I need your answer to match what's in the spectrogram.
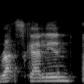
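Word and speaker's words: rapscallion: How do you say it? What's the word that ends off scallion? Rough scallion? Rat scallion? – Oh, rat scallion. – Is it rat-scallion? – I wrote that word.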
